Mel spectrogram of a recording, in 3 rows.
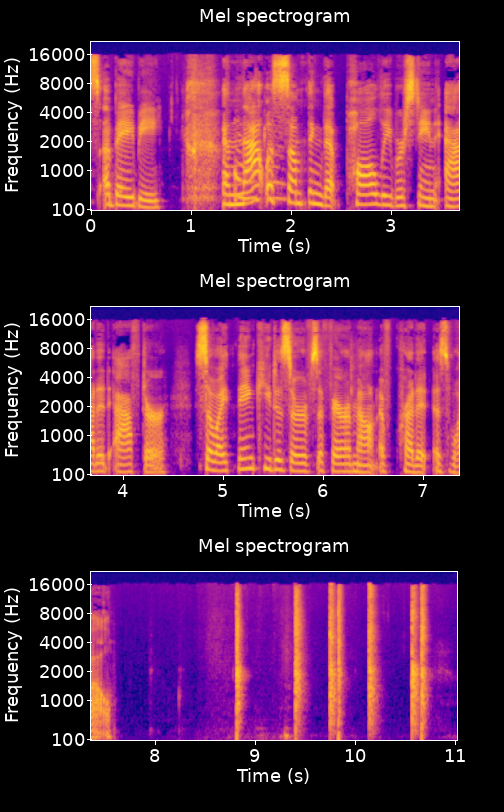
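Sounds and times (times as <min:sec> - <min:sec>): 
speech: 0:00.1 - 0:07.7
slow clap building into big clap: 0:08.8 - 0:11.0.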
